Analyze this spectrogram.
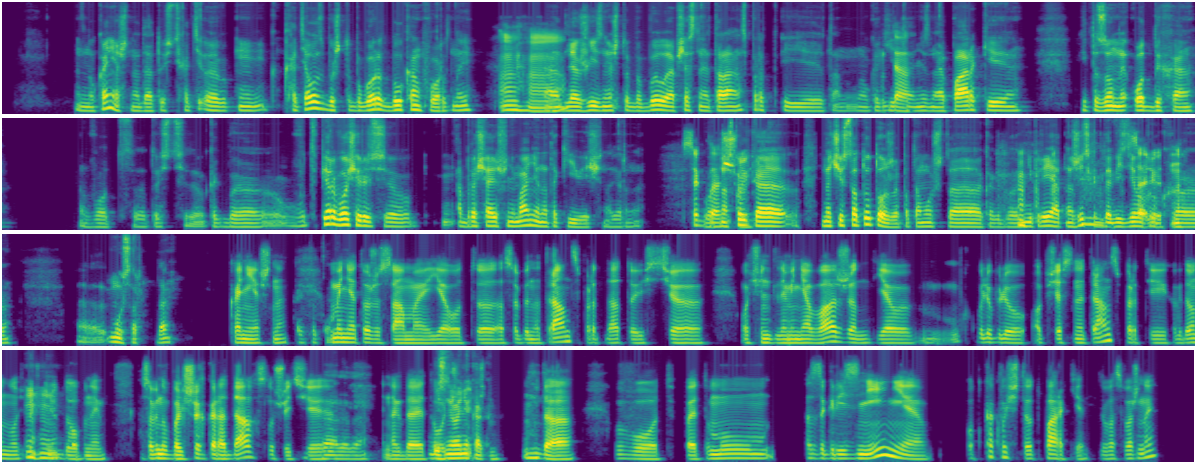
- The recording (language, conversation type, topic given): Russian, unstructured, Что вызывает у вас отвращение в загрязнённом городе?
- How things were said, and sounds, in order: laugh; tapping; chuckle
